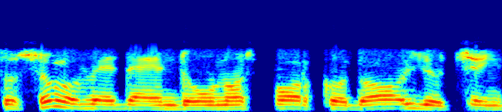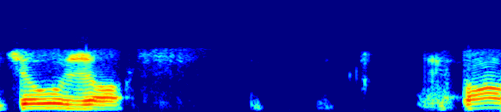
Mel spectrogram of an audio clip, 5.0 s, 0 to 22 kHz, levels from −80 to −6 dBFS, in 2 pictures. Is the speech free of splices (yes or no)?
no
